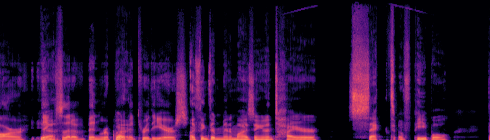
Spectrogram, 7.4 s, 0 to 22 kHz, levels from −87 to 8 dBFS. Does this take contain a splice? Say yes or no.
no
